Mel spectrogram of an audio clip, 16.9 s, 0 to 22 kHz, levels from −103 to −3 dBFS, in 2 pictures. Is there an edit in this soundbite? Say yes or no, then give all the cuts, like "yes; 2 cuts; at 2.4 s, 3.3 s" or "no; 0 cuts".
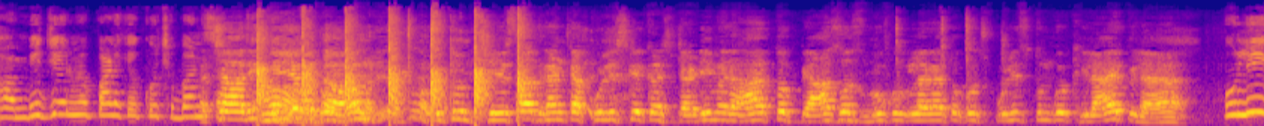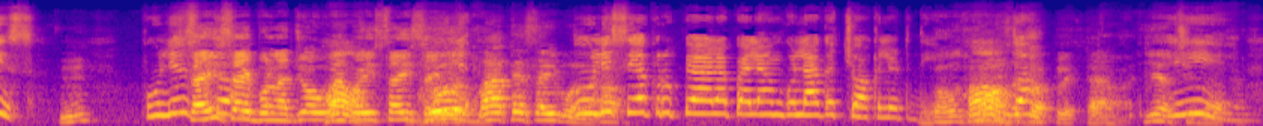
no; 0 cuts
